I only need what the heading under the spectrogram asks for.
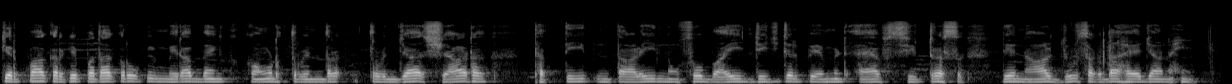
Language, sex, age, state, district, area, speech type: Punjabi, male, 45-60, Punjab, Amritsar, rural, read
